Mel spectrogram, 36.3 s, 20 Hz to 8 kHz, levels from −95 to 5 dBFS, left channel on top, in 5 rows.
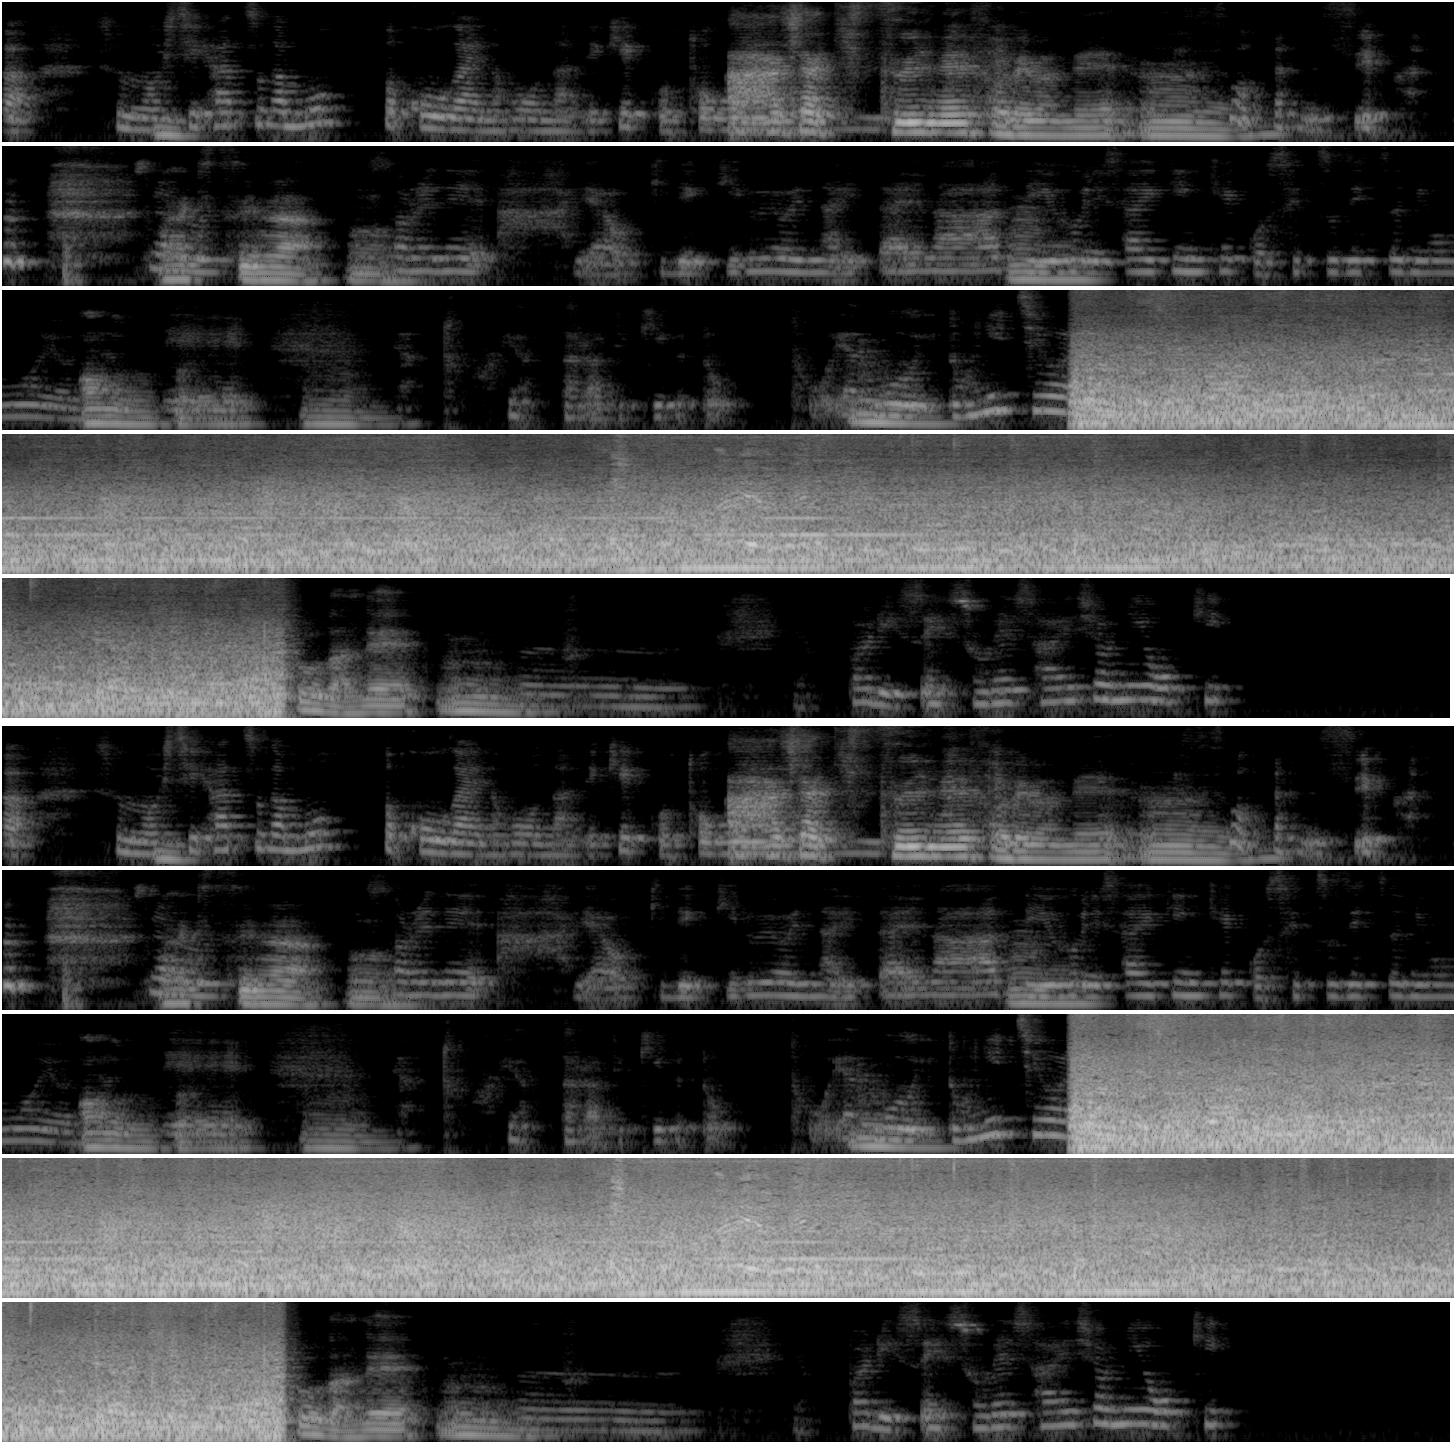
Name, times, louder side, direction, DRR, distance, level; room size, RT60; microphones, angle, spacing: voice 1, 0.0-1.6 1.9-4.4 4.9-5.0 6.1-8.4 9.0-16.6 16.9-18.1 18.5-23.9 31.6-32.9 33.3-35.1, equal, 35° right, 3.9 m, -51 dB
voice 2, 3.6-4.1 4.4-6.4 8.0-8.2 8.4-9.2 12.3-12.7 14.9-15.7 16.0-16.5 18.7-19.1 22.3-23.0 29.5-30.1 30.5-31.8, equal, 10° right, 3.4 m, -41 dB
sound 1, 19.8-30.5, right 6 dB, 70° right, 0.4 m, -21 dB
13.0 x 5.8 x 3.2 m
head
